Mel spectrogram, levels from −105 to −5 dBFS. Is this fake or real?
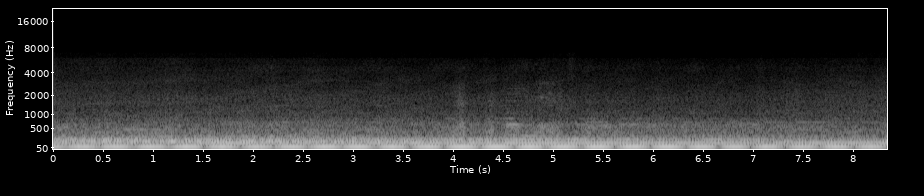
fake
